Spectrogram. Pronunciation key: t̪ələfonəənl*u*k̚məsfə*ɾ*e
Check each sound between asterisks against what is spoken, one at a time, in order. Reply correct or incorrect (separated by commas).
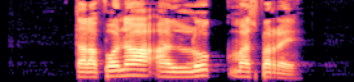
correct, incorrect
